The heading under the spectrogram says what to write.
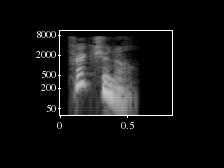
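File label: "frictional", British English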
